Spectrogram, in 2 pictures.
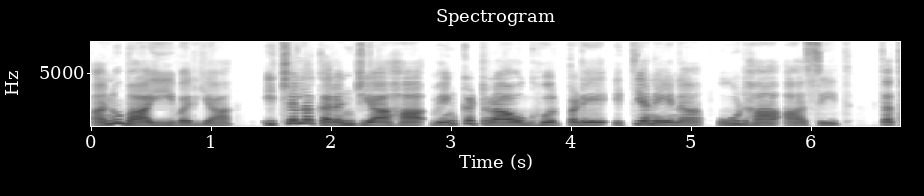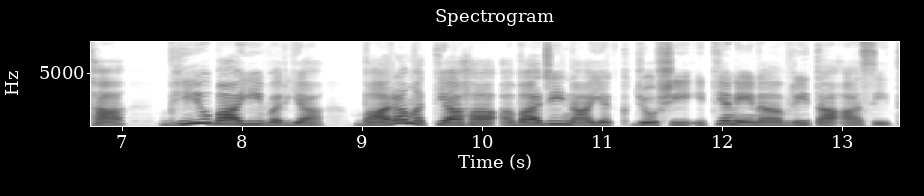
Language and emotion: Sanskrit, neutral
